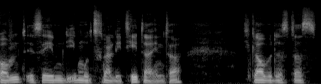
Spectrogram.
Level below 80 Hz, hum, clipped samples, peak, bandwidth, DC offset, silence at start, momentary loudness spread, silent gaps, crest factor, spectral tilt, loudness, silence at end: -52 dBFS; none; under 0.1%; -10 dBFS; 16 kHz; under 0.1%; 0 s; 6 LU; none; 20 dB; -4.5 dB/octave; -29 LUFS; 0.05 s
